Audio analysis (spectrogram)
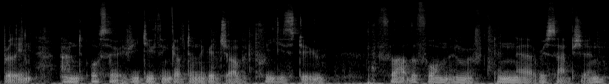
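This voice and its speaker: A soft-spoken man playing a doctor in an ASMR role play, murmuring gentle, reassuring instructions close to the mic and sometimes whispering. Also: lowish voice, flat delivery, moderate pace, vocal fry, a little hiss or hum. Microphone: close-up ASMR microphone.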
